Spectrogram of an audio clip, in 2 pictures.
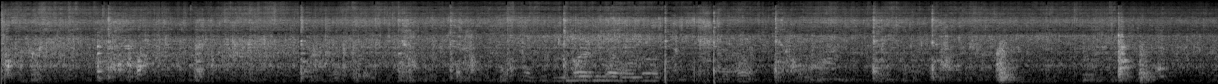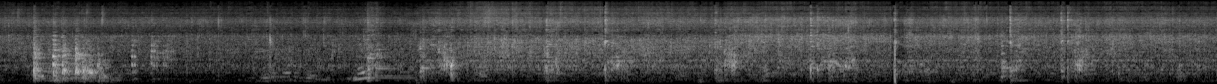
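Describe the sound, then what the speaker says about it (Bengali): Potato, eggplant and tomato pieces deep-frying in hot oil in a pan, a continuous loud hiss and crackle with occasional stirring scrapes throughout, close by and without talk. "সবজিগুলো তো মোটামুটি ডিপ ফ্রাই করে ভাজা হয়ে গেছে"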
